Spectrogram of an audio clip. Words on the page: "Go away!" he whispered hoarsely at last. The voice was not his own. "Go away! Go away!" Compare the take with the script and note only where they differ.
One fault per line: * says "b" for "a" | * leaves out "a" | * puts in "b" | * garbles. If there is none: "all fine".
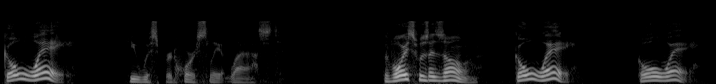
* leaves out "not"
